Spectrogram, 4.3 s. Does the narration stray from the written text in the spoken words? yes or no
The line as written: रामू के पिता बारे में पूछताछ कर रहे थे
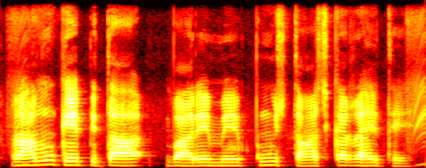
no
